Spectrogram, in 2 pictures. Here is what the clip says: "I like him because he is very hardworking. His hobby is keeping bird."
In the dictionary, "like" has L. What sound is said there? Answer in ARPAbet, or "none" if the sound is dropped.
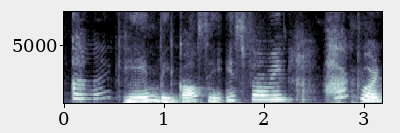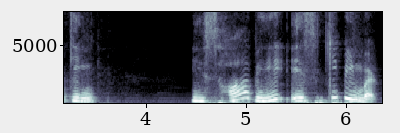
N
